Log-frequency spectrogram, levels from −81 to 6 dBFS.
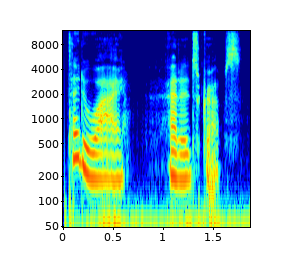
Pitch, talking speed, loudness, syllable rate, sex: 210 Hz, 160 wpm, -18 LUFS, 4.7 syllables/s, female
